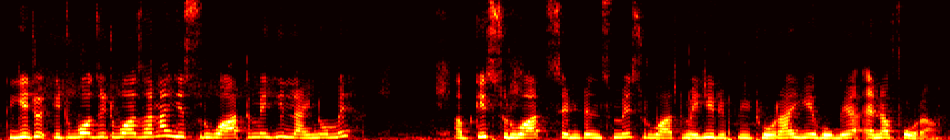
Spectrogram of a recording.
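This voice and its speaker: A woman explains English literary terms for exam preparation, going through each answer step by step. She reads English phrases out slowly and carefully. Her voice sits high, with a faint background hum. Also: fairly even intonation. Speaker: English teacher. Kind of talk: exam-prep lesson explaining multiple-choice answers.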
